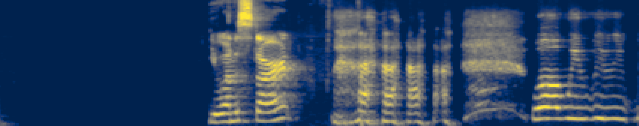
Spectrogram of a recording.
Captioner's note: laughter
